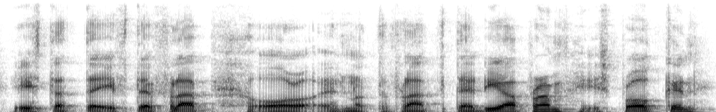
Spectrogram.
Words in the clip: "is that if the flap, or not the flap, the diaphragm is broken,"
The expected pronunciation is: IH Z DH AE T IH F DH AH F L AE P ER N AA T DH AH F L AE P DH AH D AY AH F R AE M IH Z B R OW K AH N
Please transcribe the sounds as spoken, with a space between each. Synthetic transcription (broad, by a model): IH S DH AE T IH F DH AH F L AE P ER N AA T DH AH F L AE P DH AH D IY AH P R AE M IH S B R OW K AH N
